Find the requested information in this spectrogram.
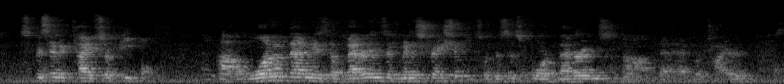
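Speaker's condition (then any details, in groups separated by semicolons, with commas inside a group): No condition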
